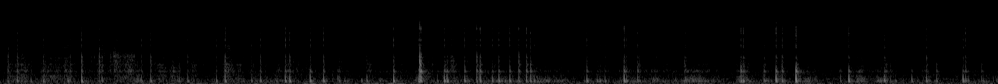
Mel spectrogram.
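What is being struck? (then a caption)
Wooden butcher-block table. Both hands scratch and tap a large, solid wooden butcher-block tabletop with dark painted fingernails. Quiet, dry, irregular taps land over a steady low scratching rustle, each tap dying away almost at once.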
